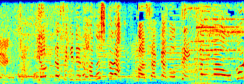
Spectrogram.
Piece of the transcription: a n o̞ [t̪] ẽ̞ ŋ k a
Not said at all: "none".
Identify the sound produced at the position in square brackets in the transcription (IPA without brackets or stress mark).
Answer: t̪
